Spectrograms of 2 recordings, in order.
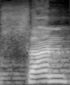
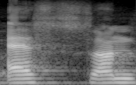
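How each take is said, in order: First: The word starts directly with 's'. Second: An 'es' sound comes before the word. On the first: The speaker calls it right. "सन पढ़ते हो" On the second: The speaker calls it wrong. "एस सन नहीं पढ़ते हो"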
